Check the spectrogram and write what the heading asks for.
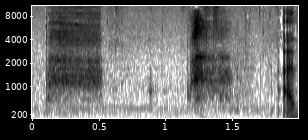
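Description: A pet crow giving two short, harsh caws about a second apart.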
